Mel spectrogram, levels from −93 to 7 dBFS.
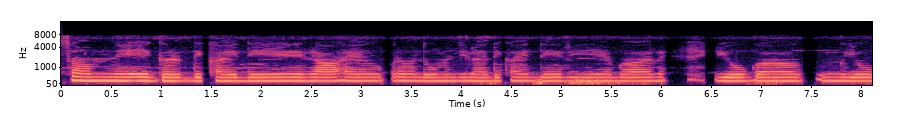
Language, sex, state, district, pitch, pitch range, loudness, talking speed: Hindi, female, Rajasthan, Bikaner, 170 Hz, 165-170 Hz, -16 LUFS, 140 wpm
